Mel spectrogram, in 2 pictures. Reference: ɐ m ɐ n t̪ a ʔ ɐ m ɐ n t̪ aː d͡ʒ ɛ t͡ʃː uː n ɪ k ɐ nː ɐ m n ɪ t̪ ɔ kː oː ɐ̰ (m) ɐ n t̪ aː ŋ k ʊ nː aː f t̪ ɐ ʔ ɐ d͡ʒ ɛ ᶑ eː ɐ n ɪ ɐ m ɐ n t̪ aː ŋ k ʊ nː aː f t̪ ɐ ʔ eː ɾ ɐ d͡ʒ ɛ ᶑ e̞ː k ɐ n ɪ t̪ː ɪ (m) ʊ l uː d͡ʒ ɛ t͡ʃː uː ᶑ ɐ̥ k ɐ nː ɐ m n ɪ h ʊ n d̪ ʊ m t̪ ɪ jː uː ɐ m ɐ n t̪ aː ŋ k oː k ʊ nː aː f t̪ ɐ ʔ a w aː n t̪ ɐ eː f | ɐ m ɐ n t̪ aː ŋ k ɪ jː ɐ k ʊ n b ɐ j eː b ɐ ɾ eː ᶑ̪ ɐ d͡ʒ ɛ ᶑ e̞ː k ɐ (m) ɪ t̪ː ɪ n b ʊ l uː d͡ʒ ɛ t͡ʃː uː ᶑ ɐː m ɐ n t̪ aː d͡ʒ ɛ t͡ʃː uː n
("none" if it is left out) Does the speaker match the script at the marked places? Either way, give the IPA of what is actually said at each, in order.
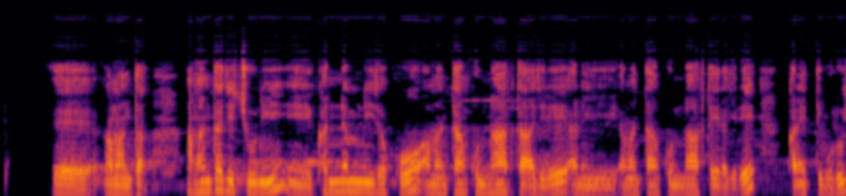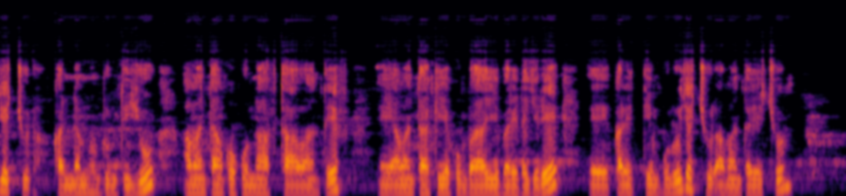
m, b, n

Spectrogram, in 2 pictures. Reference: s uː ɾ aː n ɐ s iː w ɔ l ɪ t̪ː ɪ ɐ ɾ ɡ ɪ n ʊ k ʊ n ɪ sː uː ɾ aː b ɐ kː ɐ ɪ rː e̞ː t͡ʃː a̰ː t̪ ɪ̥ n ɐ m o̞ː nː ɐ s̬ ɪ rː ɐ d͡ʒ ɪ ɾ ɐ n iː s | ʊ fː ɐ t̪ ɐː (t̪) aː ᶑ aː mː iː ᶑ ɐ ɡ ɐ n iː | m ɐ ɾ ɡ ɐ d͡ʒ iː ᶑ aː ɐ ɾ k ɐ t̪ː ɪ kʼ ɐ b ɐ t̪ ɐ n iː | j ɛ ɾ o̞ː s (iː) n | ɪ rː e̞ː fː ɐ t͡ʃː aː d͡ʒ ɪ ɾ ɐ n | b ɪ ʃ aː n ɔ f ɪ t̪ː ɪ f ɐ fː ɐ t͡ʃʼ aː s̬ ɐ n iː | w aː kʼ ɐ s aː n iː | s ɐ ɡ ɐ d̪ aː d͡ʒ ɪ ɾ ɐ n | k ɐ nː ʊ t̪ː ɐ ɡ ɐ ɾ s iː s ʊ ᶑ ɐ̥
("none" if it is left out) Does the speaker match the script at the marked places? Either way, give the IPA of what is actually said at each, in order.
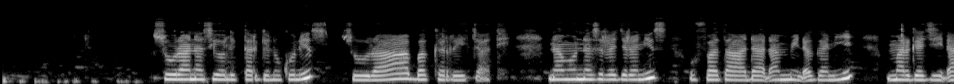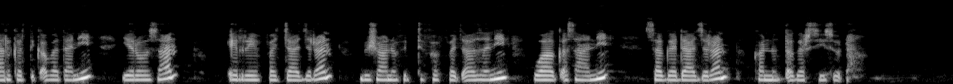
d̪, aː

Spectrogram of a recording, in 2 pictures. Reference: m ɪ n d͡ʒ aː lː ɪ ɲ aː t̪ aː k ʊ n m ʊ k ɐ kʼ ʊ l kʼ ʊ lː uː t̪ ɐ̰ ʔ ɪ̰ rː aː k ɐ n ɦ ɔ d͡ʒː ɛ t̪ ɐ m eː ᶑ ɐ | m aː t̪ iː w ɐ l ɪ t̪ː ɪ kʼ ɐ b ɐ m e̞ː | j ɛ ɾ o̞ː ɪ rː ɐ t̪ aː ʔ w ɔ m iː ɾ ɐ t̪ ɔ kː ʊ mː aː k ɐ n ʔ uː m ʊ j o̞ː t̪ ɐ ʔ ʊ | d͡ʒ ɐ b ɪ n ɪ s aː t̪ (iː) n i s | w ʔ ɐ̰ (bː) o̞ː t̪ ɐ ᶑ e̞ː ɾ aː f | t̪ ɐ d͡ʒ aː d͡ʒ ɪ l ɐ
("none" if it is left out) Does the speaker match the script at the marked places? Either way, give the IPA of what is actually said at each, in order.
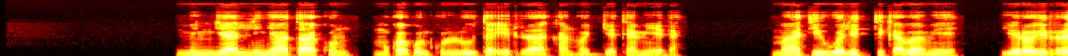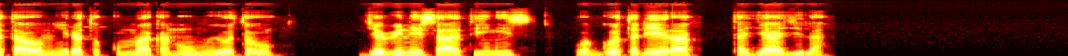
iː, ɡː

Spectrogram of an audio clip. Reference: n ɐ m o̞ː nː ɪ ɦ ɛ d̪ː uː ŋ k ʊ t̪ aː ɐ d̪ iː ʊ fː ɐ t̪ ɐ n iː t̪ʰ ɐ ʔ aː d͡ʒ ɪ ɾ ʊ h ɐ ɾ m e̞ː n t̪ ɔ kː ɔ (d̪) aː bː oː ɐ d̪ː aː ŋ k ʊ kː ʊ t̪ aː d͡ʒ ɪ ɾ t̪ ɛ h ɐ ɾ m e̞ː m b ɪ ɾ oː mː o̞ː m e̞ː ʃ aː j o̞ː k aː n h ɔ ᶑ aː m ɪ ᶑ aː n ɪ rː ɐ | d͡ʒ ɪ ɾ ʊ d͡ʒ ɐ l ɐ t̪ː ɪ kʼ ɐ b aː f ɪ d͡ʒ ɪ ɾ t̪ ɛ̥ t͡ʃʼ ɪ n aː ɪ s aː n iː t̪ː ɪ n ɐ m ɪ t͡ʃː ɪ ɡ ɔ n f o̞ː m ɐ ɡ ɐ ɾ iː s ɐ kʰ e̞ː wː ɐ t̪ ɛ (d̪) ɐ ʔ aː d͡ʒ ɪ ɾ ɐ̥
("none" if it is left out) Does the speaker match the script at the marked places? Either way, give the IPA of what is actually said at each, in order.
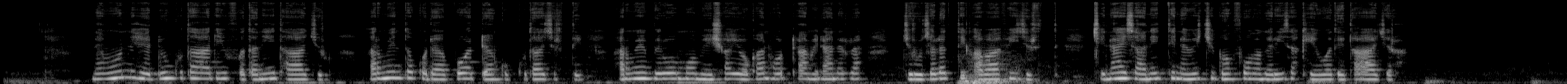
d̪, t̪

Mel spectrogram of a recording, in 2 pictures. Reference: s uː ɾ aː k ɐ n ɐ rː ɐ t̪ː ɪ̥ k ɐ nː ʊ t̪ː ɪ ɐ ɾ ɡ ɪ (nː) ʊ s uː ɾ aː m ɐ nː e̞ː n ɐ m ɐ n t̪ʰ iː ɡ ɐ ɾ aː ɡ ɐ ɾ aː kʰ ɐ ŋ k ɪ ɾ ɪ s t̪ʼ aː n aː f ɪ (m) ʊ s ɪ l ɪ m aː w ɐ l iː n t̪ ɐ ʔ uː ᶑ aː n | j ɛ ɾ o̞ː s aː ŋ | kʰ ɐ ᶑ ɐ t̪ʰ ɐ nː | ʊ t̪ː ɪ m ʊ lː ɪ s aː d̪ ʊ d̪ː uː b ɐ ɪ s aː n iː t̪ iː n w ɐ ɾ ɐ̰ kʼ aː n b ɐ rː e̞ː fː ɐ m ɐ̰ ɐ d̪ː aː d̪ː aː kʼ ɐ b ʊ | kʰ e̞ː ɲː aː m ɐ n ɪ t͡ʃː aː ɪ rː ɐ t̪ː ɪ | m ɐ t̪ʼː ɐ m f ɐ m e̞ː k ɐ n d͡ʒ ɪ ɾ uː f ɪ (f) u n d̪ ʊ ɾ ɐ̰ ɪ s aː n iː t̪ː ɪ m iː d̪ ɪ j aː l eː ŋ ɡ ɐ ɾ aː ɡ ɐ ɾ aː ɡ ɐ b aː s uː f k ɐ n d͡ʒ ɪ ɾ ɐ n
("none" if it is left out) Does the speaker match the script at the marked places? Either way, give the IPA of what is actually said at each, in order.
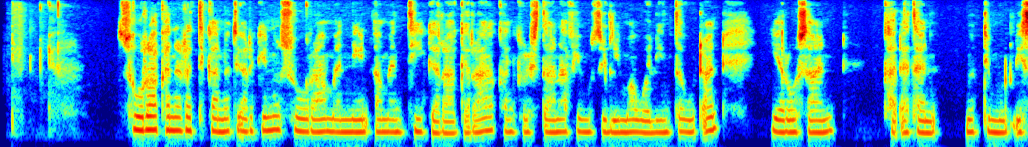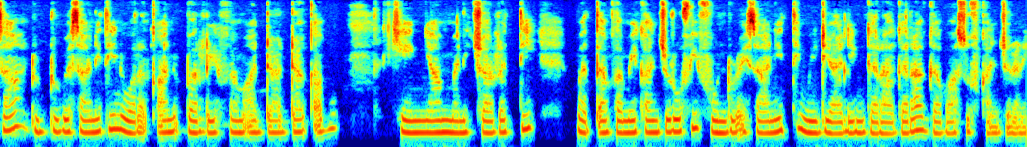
n, m, f

